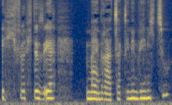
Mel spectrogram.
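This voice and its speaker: An actress playing a frank, sober young gentlewoman in a classical verse radio comedy, measured and candid. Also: medium pitch, fairly even intonation, breathy edge. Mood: gravely candid.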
